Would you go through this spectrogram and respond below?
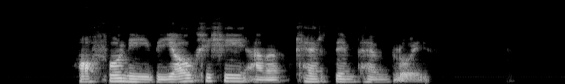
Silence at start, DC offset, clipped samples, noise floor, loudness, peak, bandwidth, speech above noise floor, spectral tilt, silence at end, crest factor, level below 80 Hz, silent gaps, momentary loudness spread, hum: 0.8 s; under 0.1%; under 0.1%; -76 dBFS; -18 LUFS; -2 dBFS; 7.4 kHz; 58 dB; -8 dB/octave; 1.35 s; 18 dB; -64 dBFS; none; 8 LU; none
